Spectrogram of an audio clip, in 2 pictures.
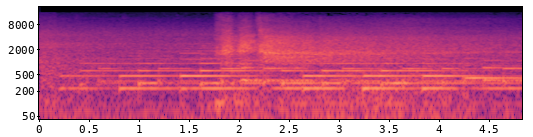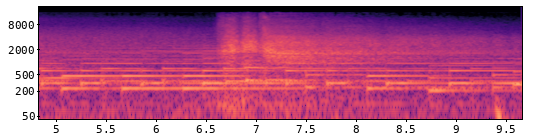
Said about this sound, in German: Das Rauschen der Brandung. Hören Sie das? Das Meer ruft Ihren Namen.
